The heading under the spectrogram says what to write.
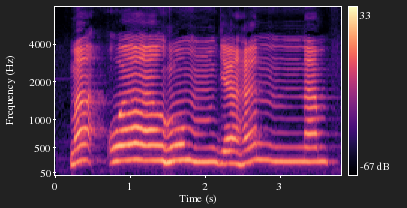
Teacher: Hum mim mati bertemu dengan Jim cara bacanya jelas tanpa dengung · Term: izhar, izhar safawi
